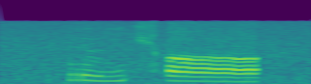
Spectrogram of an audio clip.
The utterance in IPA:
prɯː˩˦ŋt͡ɕʰɔː˨˩

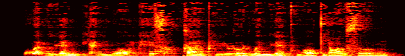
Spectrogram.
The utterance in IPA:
wə˥˨nlɥɛ̰˨˩n pjɛ˥˨n mwɔ˨˦ me˥˨ɪ̯sɤ˦ka˨˦ɪ̯pʰy˨˦ ɻɤ̰˨˩ɻwə˨˦n ɥɛ˨˦pʰwɔ̰˨˩t̪jɑ˨˦ʊ̯sɤ̰˨˩ŋ

